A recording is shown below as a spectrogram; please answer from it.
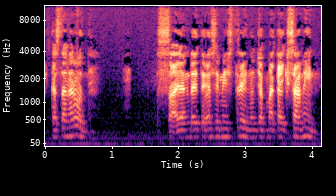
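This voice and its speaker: Worried Ilocano student, young, pushy, forceful bright voice, slightly high, radio drama. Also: male voice, little pitch movement, normal speed. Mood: pleading. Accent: Ilocano Filipino.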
